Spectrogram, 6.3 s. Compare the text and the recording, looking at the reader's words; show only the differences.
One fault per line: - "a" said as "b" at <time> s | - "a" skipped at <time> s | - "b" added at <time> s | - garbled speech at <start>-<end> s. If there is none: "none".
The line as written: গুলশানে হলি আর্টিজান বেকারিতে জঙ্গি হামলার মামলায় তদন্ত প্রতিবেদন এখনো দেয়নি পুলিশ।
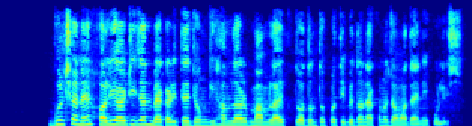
- "জমা" added at 5.2 s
